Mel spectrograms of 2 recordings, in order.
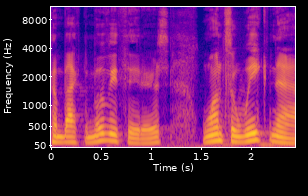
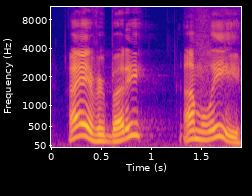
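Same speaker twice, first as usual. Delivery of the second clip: pitched-up, copycat echoing delivery; 6 semitones higher than usual. During a podcast intro, a speaker mimics another's greeting: imitating Lee DeMarb. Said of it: "I was imitating you".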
